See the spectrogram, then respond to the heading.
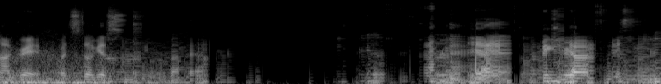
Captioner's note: crackles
